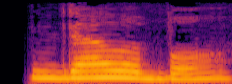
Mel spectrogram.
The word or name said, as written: delible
